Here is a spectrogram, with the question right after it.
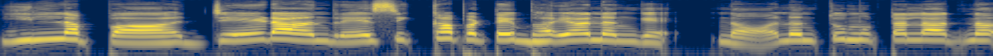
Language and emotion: Kannada, fearful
